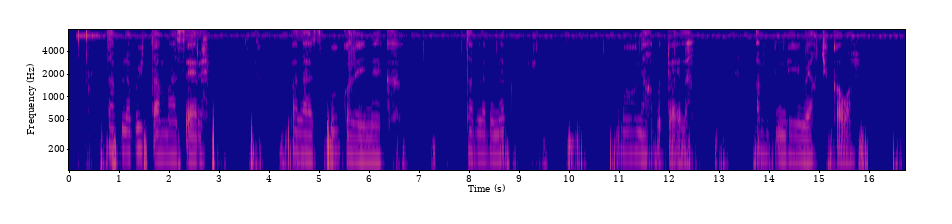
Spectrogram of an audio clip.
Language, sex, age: Wolof, female, 25-35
